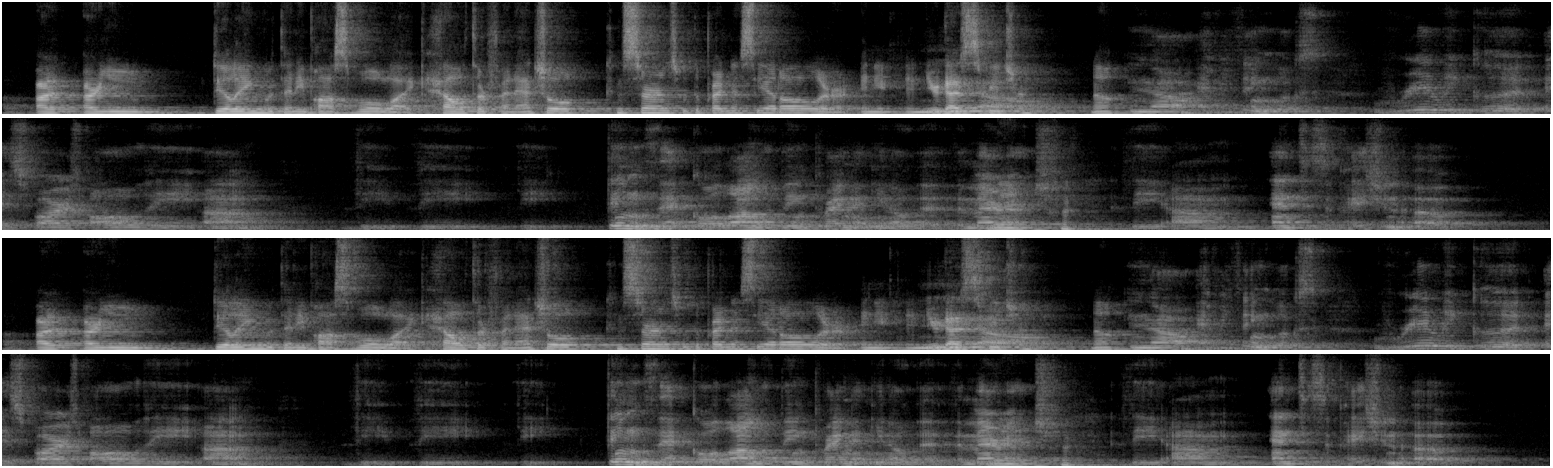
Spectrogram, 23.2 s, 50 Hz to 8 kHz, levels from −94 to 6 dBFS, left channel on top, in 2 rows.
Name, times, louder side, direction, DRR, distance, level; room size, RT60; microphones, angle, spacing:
voice 1, 0.3-1.2 1.6-4.3 4.6-7.7 8.2-8.3 19.0-19.3, left 2 dB, 25° left, 7 dB, 0.4 m, -31 dB
voice 2, 6.8-7.9 8.4-13.5 14.1-15.2 15.5-15.7 16.2-20.8 21.1-22.4, right 1 dB, 30° right, 1 dB, 1.6 m, -40 dB
19.0 x 9.8 x 2.5 m, 1.5 s
head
